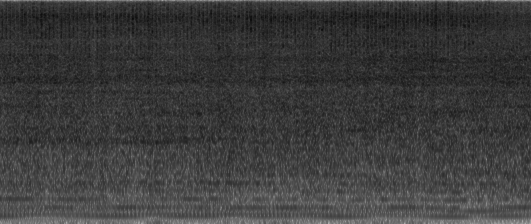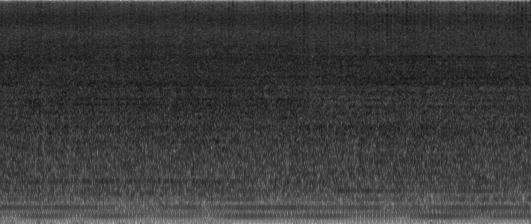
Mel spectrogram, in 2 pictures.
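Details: Free Craftsman riding mower after power wash and fresh fuel, deck lowered, mowing a yard; loud steady drone with blades humming, even speed through the pass, owner says running sweet and smooth; normal running under load.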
